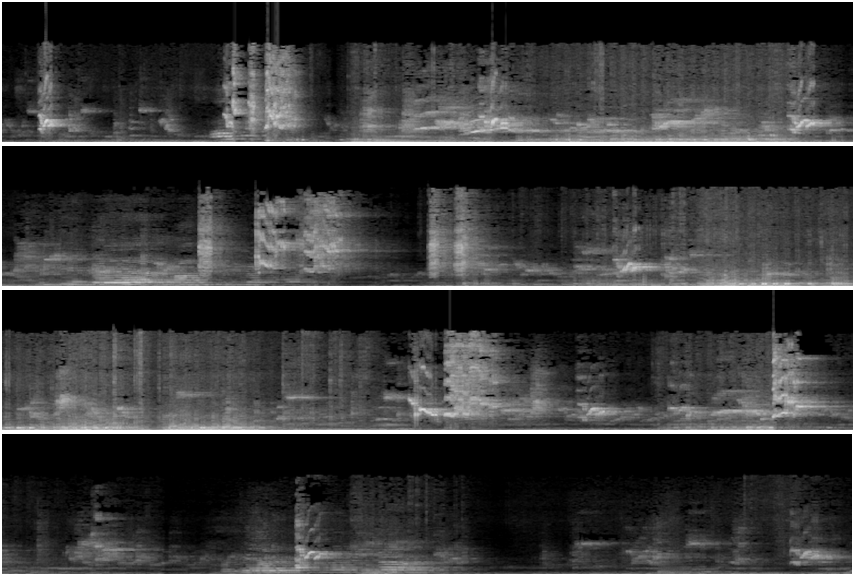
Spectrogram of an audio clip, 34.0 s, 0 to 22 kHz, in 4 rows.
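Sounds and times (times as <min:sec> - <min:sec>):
birds chirping and squawking: 0:00.0 - 0:34.0.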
